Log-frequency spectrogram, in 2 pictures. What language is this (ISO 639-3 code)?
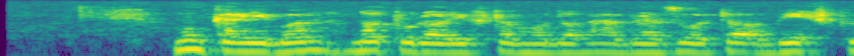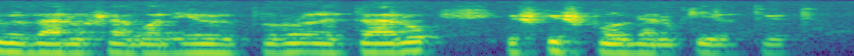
hun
